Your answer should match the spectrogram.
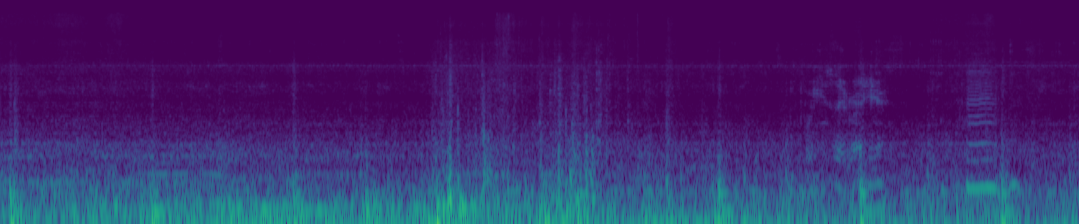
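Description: Steady low rumble of a vehicle's engine and road noise, heard from inside the cabin while driving, with a few brief voice sounds near the end.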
